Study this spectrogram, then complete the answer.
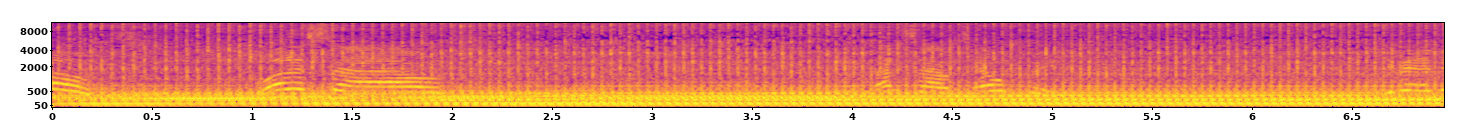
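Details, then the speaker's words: Kawasaki ER5 cafe racer project: steady deep burbling idle with an even, loud open end-can exhaust and no knocks or misses; engine sounds healthy, new baffled cans expected barely quieter. "wow mate it sounds healthy yeah these new cans the new cans aren't going to be that much quieter either"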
